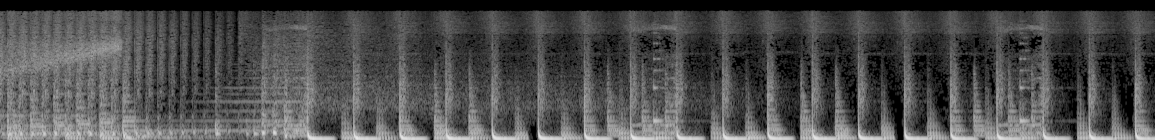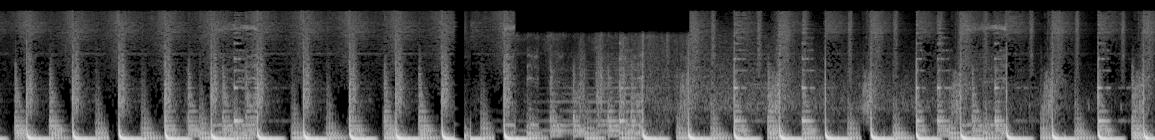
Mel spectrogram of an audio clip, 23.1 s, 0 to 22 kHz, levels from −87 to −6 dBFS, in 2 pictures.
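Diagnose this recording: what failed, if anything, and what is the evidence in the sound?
Call audio freeze at 16.09 to 16.27 s, in the network and jitter-buffer stage of call processing. For about 160 ms the sound does not advance: the last moment is carried on as a decaying buzz or hiss before the audio resumes exactly where it left off, with nothing lost. The likely cause is packets stalling in transit so the jitter buffer emptied, with the receiver filling the wait. The result is a pause inserted into the sound and 160 ms of added delay.

Call bitrate drop from 16.7 to 18.51 s, in the codec stage, driven by the call's bandwidth estimate. The sound turns coarse and dull, with its upper range cut from a full 20 kHz down to 8 kHz. The worst stretch lasts about 1.75 s. That fits the encoder being told to fall from around 32 kbps to 13 kbps. At that rate Opus quantises more crudely and discards high frequencies until the bitrate climbs back.

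Jitter buffer speed-up from 19.05 to 20.89 s, in the receiver's playout buffer. Here the sound runs slightly fast, at roughly 102% of normal pace, while its pitch stays put. The buffer had built up more audio than its target. To trim that backlog the receiver cut many short pitch-period slices in succession, about 40 ms altogether.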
